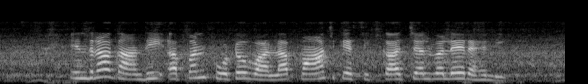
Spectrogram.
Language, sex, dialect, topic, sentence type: Bhojpuri, female, Northern, banking, statement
